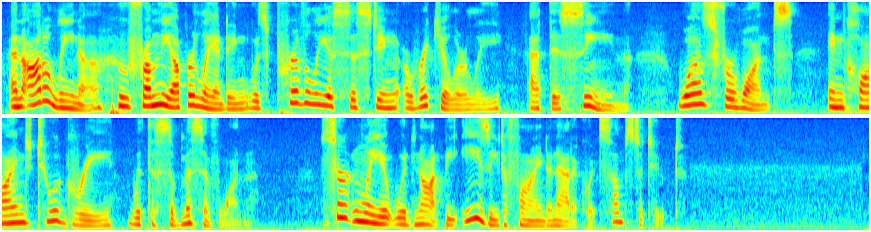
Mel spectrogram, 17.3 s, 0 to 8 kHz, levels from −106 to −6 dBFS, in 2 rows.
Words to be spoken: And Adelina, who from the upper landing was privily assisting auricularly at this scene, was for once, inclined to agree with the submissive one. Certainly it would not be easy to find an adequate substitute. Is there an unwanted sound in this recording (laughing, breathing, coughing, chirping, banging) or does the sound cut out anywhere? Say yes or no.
no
